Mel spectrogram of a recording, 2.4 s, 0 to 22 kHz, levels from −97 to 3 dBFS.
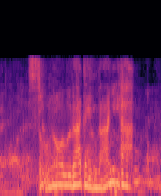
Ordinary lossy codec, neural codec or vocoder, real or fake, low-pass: none; codec, 24 kHz, 1.5 kbps, HILCodec; fake; 7.2 kHz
